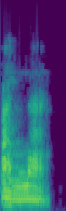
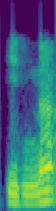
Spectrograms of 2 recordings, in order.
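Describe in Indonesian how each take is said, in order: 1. Vokal pertama adalah bunyi a. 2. Vokal pertama adalah bunyi i. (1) "ataupun kita baca fathah" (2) "boleh kita baca kasrah"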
